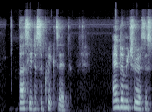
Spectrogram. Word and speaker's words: endometriosis: Endometriosis, to be fair, is one of those unusual words. It's got six syllables. So, usually, and I'm a daughter of a school teacher, right? So, I grew up with grammar syllables, all that stuff. Breaking it up usually helps.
